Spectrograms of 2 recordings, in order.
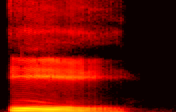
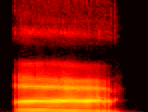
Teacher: That big movement, that's you changing the tongue height from close to open. So, that was the up and down.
